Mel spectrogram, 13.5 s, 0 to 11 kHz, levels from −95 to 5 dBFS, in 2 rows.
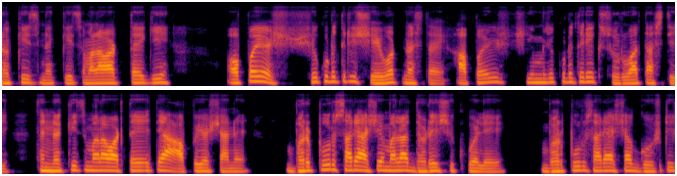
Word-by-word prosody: नक्कीच-नक्कीच. 130 Hz, -1 st, -4 dB
मला 130 Hz, +1 st, +3 dB
वाटतंय 135 Hz, +1 st, +2 dB
की 150 Hz, +1 st, -1 dB, 0.7 s
अपयश 150 Hz, -1 st, +2 dB, 0.3 s
हे 175 Hz, -, 0 dB
कुठेतरी 195 Hz, 0 st, -3 dB
शेवट 140 Hz, +1 st, +1 dB
नसतंय. 125 Hz, -3 st, -3 dB, 0.2 s
अपयश 155 Hz, +7 st, -1 dB, 0.2 s
ही 160 Hz, -, -3 dB
म्हणजे 155 Hz, +1 st, -1 dB
कुठेतरी 175 Hz, +1 st, -2 dB
एक 180 Hz, -, -5 dB
सुरुवात 130 Hz, +1 st, -1 dB
असते. 120 Hz, -2 st, -3 dB, 0.3 s
तर -, -, +4 dB
नक्कीच 145 Hz, +3 st, +1 dB
मला 160 Hz, 0 st, +5 dB
वाटतंय, 150 Hz, 0 st, +3 dB
त्या 155 Hz, -2 st, +5 dB
अपयशाने 120 Hz, -1 st, 0 dB, 0.5 s
भरपूर 155 Hz, +7 st, +2 dB
सारे 170 Hz, +1 st, +4 dB
असे 160 Hz, 0 st, +5 dB
मला 155 Hz, +1 st, +4 dB
धडे 135 Hz, +3 st, +2 dB
शिकवले, 125 Hz, -4 st, -3 dB, 0.5 s
भरपूर 130 Hz, +6 st, -1 dB
साऱ्या 145 Hz, +1 st, +1 dB
अशा 150 Hz, +1 st, 0 dB
गोष्टी 125 Hz, +4 st, -4 dB
145 Hz, 145 wpm, -23 LUFS, 130-160 Hz, 0.7 s, मला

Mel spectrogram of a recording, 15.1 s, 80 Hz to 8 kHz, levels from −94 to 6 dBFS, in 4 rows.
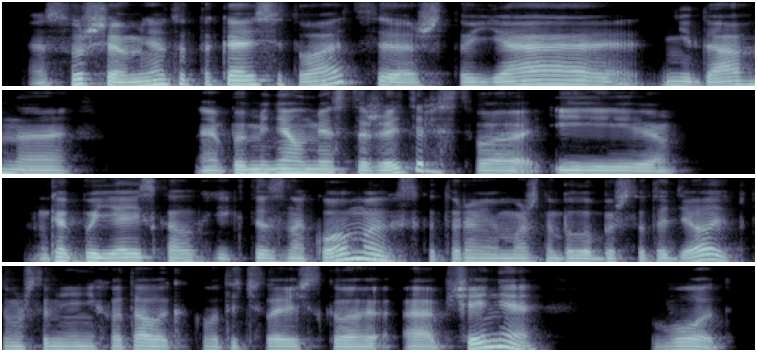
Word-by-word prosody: А, 105 Hz, -, -6 dB
слушай, 165 Hz, -1 st, +3 dB
у -, -, +3 dB
меня 135 Hz, +7 st, +4 dB
тут 155 Hz, -1 st, -5 dB
такая 150 Hz, +2 st, +5 dB
ситуация, 150 Hz, -, -1 dB
что 125 Hz, -, -4 dB
я 145 Hz, +3 st, +2 dB
недавно, 125 Hz, -2 st, 0 dB, 0.6 s
э, 115 Hz, +1 st, 0 dB
поменял 130 Hz, +2 st, +4 dB
место 130 Hz, -1 st, +1 dB
жительства, 120 Hz, -, 0 dB
и 115 Hz, -2 st, 0 dB, 0.7 s
как 135 Hz, -2 st, +2 dB
бы 130 Hz, -, +2 dB
я 130 Hz, +1 st, +3 dB
искал 125 Hz, -1 st, -3 dB
каких-то 120 Hz, 0 st, -5 dB
знакомых, 145 Hz, -, +2 dB
с -, -, -16 dB
которыми 120 Hz, 0 st, -3 dB
можно 120 Hz, 0 st, -3 dB
было 115 Hz, +1 st, 0 dB
бы 115 Hz, -, -3 dB
что-то 115 Hz, +1 st, -5 dB
делать, 145 Hz, +7 st, +1 dB
потому 120 Hz, -3 st, -5 dB
что 115 Hz, +1 st, -6 dB
мне 115 Hz, -1 st, -2 dB
не 115 Hz, -, -3 dB
хватало 115 Hz, +1 st, 0 dB
какого-то 115 Hz, 0 st, -9 dB
человеческого, 110 Hz, -1 st, -2 dB
а, 110 Hz, 0 st, 0 dB
общения. 155 Hz, -, +1 dB, 0.5 s
Вот, 110 Hz, -3 st, -2 dB
120 Hz, 150 wpm, -24 LUFS, 115-135 Hz, 0.7 s, такая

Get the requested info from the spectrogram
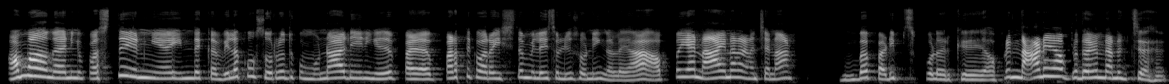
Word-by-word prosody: ஆமாங்க. 360 Hz, -2 st, +7 dB
நீங்க 295 Hz, -1 st, -2 dB
1 270 Hz, +6 st, -5 dB, 0.2 s
நீங்க 300 Hz, -2 st, 0 dB, 0.2 s
இந்த 285 Hz, +1 st, -2 dB
க -, -, -3 dB
விளக்கம் 345 Hz, +5 st, -3 dB
சொல்றதுக்கு 290 Hz, +1 st, -6 dB
முன்னாடி, 295 Hz, +3 st, +2 dB
நீங்க 260 Hz, -2 st, -3 dB, 0.2 s
ப -, -, -5 dB, 0.4 s
படத்துக்கு 320 Hz, +1 st, -1 dB
வர 275 Hz, -, -1 dB
இஷ்டம் 305 Hz, +4 st, -6 dB
இல்லை 280 Hz, 0 st, -1 dB
சொல்லி 260 Hz, -1 st, -7 dB
சொன்னீங்கல்லையா? 215 Hz, -5 st, -4 dB, 0.2 s
அப்பயே 350 Hz, +11 st, +1 dB
நான் 295 Hz, +4 st, +8 dB
என்ன 330 Hz, 0 st, 0 dB
நெனைச்சேன்னா, 265 Hz, -1 st, -4 dB, 0.6 s
"ரொம்ப 255 Hz, +9 st, -3 dB
படிப்ஸ் 275 Hz, +2 st, -6 dB
போல 245 Hz, -1 st, -5 dB
இருக்கு." 225 Hz, 0 st, -7 dB, 0.2 s
அப்படின்னு 330 Hz, +10 st, -1 dB
நானே 360 Hz, +5 st, +6 dB
அப்படி 300 Hz, -1 st, -7 dB
தாங்க 310 Hz, -1 st, +1 dB
நினைச்சேன். 265 Hz, -7 st, -5 dB
280 Hz, 155 wpm, -20 LUFS, 260-315 Hz, 0.6 s, நான்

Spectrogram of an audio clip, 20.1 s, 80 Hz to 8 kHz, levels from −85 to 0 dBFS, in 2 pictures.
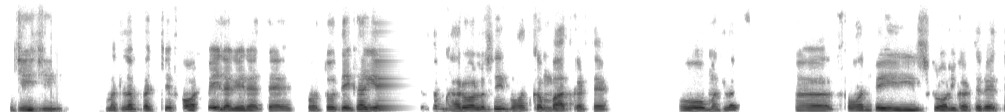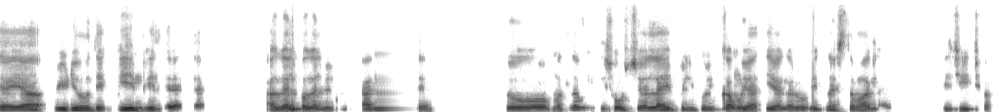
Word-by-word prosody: जी, 130 Hz, 0 st, +3 dB
जी, 115 Hz, -2 st, -4 dB, 0.6 s
मतलब 150 Hz, +4 st, 0 dB
बच्चे 130 Hz, +2 st, -1 dB
फ़ोन 130 Hz, -2 st, +2 dB
पे -, -, +1 dB
ही 140 Hz, -, +7 dB
लगे 130 Hz, -3 st, +4 dB
रहते 120 Hz, -1 st, -1 dB
हैं, 120 Hz, +1 st, -1 dB, 0.2 s
वो 130 Hz, -, -1 dB
तो 150 Hz, 0 st, +2 dB
देखा 135 Hz, +3 st, +3 dB
गया 140 Hz, -2 st, +4 dB
है 130 Hz, -, -6 dB, 0.3 s
मतलब 175 Hz, -, -10 dB
घरवालों 140 Hz, +2 st, +4 dB
से 155 Hz, +2 st, +1 dB
भी 165 Hz, -, +1 dB
बहुत 135 Hz, +1 st, -2 dB
कम 140 Hz, -2 st, +1 dB
बात 120 Hz, -3 st, +3 dB
करते 105 Hz, -, -3 dB
हैं, 105 Hz, -, -2 dB, 0.7 s
वो 135 Hz, +2 st, +4 dB
मतलब 135 Hz, +2 st, -2 dB, 0.6 s
अ, -, -, -6 dB, 0.5 s
फ़ोन 125 Hz, -1 st, 0 dB
पे 130 Hz, -, +3 dB
ही 125 Hz, -1 st, +3 dB
स्क्रॉल 125 Hz, 0 st, +1 dB
करते 125 Hz, -1 st, -1 dB
रहते 120 Hz, 0 st, +1 dB
हैं 120 Hz, -, +2 dB
या 120 Hz, +1 st, +3 dB, 0.2 s
विडियो 125 Hz, +1 st, +4 dB
देख 120 Hz, -2 st, -2 dB
गेम 125 Hz, +1 st, +7 dB
खेलते 125 Hz, -1 st, -1 dB
रहते 110 Hz, -, -3 dB
हैं। -, -, -9 dB, 0.7 s
अगल-बगल 140 Hz, +1 st, +2 dB
बिल्कुल 135 Hz, -1 st, -7 dB
ध्यान 125 Hz, +1 st, -4 dB
नहीं 130 Hz, -, -4 dB, 0.4 s
देते, -, -, -10 dB, 0.8 s
तो 145 Hz, 0 st, +2 dB
मतलब 140 Hz, +1 st, -4 dB
उनकी 140 Hz, +2 st, -12 dB
सोशल 135 Hz, -2 st, -1 dB
लाइफ 130 Hz, -1 st, +2 dB
बिल्कुल 140 Hz, +3 st, -5 dB
कम 145 Hz, -1 st, +2 dB
हो 135 Hz, -, 0 dB
जाती 105 Hz, 0 st, -2 dB
है 105 Hz, -, +3 dB
अगर 115 Hz, +2 st, -3 dB
वो 120 Hz, -, -4 dB
इतना 125 Hz, -, -4 dB
इस्तेमाल 120 Hz, -3 st, -4 dB
करें, -, -, -14 dB, 0.5 s
किसी -, -, -7 dB
चीज़ 320 Hz, -1 st, -4 dB
का। -, -, -10 dB
130 Hz, 190 wpm, -23 LUFS, 125-140 Hz, 0.8 s, ही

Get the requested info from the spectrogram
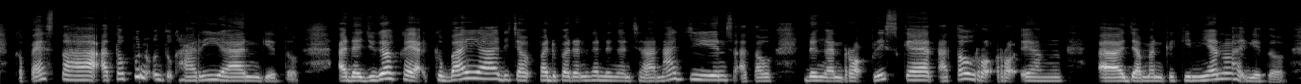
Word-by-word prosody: ke -, -, -11 dB
pesta 205 Hz, -5 st, +1 dB
ataupun 255 Hz, -, -1 dB
untuk 225 Hz, -2 st, -5 dB
harian, 180 Hz, -3 st, 0 dB
gitu. -, -, -7 dB, 0.3 s
Ada 180 Hz, -, +3 dB
juga 260 Hz, +9 st, +5 dB
kayak 205 Hz, -7 st, +1 dB
kebaya 255 Hz, +5 st, +3 dB
di 210 Hz, -, -5 dB
ca 195 Hz, -2 st, -1 dB
padupadankan 190 Hz, -1 st, -1 dB
dengan 175 Hz, -2 st, -3 dB
celana 170 Hz, +9 st, -3 dB
jeans, 210 Hz, -4 st, -1 dB
atau 165 Hz, +1 st, -6 dB, 0.3 s
dengan 175 Hz, -3 st, +1 dB
rok 165 Hz, -1 st, -2 dB
plisket, 200 Hz, -2 st, +1 dB
atau 225 Hz, +11 st, 0 dB
rok-rok 225 Hz, -, -3 dB
yang, 165 Hz, -1 st, -4 dB, 0.4 s
eee, 160 Hz, +1 st, +7 dB
zaman 170 Hz, +1 st, 0 dB
kekinian 180 Hz, +7 st, 0 dB
lah, 250 Hz, -, -3 dB
gitu. 150 Hz, -2 st, -5 dB
190 Hz, 130 wpm, -22 LUFS, 175-220 Hz, 0.4 s, eee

